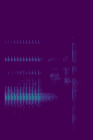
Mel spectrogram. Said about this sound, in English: Sorry, alarm.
